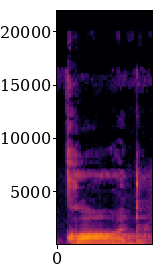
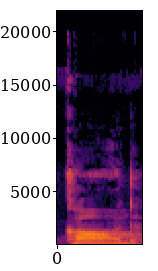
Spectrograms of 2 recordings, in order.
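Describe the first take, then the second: First: "cord" with rounded "aw" vowel; minimal pair. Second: "card" as "kahd", open vowel; minimal pair. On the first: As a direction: say "cord" carefully as "kawd". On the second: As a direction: say "card" carefully with long "ah". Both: Shown as a demonstration. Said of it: "Learn to pronounce the words correctly".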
